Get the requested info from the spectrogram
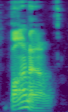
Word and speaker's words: Bono: Is it Bonner or Bono? – Bono. – Okay, so I was saying it right.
